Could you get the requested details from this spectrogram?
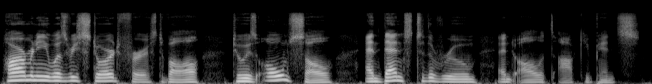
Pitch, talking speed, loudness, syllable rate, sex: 130 Hz, 175 wpm, -19 LUFS, 4.6 syllables/s, male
